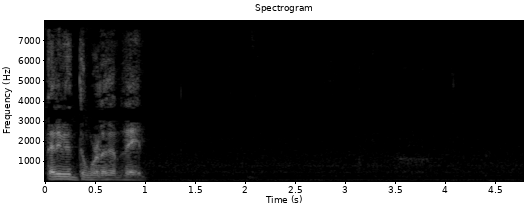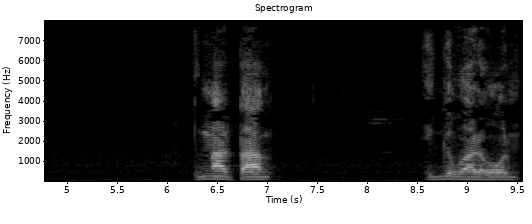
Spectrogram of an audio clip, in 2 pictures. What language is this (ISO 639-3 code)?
tam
